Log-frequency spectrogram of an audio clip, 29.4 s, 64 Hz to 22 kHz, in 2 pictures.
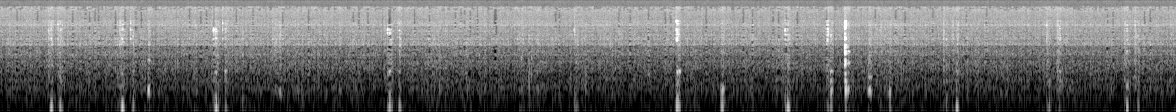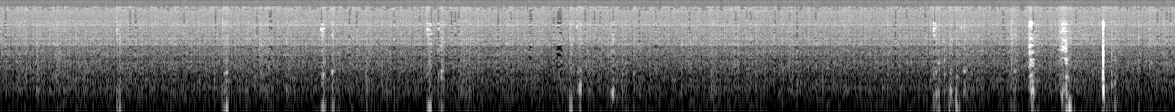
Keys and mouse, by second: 0.7-1.8 drag, 2.8 click, 4.9 click, 7.3-8.6 drag, 9.8-10.5 shift+drag, 11.9-13.3 drag, 14.3 click, 16.2-17.7 drag, 20.0 click, 21.9-27.6 middle drag, 28.6 KP_3.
